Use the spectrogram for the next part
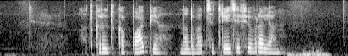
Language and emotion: Russian, neutral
